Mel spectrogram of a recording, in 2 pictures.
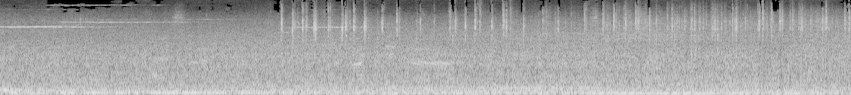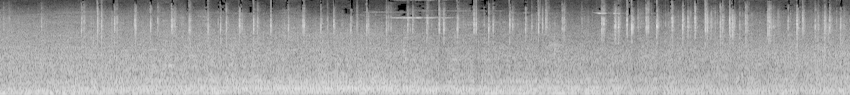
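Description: Steady city traffic rumble from a busy street, with indistinct voices of people nearby. A fast, faint crackle of small clicks runs through the middle.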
